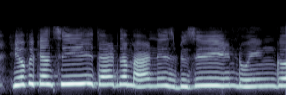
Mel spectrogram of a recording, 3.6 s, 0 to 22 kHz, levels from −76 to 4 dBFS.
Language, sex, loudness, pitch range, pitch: English, female, -10 LUFS, 290-345 Hz, 305 Hz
